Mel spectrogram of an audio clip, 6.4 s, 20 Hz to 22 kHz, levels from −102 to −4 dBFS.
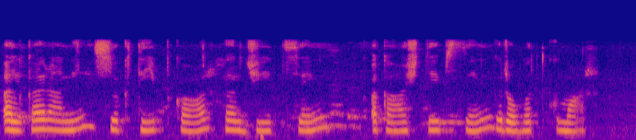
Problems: background sounds at intervals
